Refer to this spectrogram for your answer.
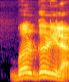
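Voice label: "bergerila", Malay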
